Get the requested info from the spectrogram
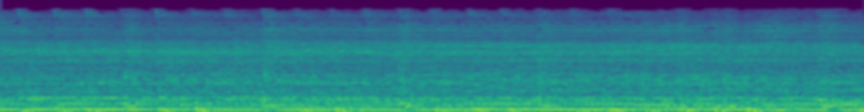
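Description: Live rock band playing loudly: electric guitars over a held bass note, with drums and cymbals keeping a steady beat.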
